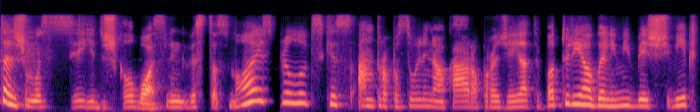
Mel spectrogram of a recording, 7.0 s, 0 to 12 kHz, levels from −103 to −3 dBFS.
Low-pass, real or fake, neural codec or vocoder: 7.2 kHz; fake; codec, 16 kHz, 1 kbps, X-Codec, HuBERT features, trained on LibriSpeech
